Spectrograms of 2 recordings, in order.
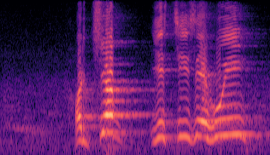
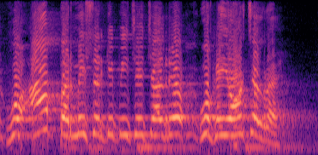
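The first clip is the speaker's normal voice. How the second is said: louder, punchy sermon build; fervent preaching; 5 semitones higher, 6 dB louder than usual. Acted. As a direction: warn the congregation with rising force. Preaching contrast.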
